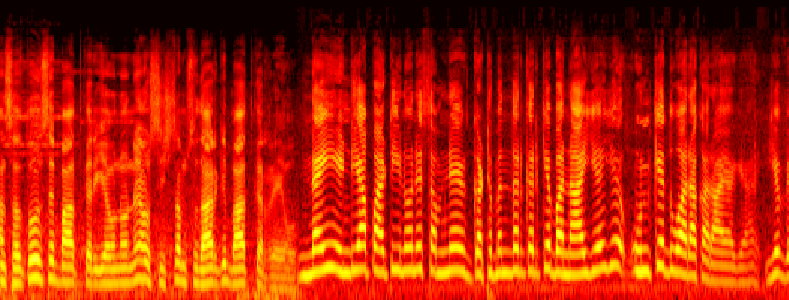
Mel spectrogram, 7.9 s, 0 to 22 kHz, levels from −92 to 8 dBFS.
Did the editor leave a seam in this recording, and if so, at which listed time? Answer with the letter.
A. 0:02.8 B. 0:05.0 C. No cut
A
